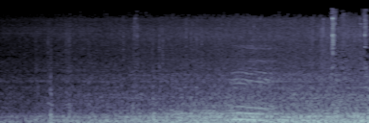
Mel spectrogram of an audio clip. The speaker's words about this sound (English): I'm driving down a lonely country road right on the Wyoming-Nebraska border.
